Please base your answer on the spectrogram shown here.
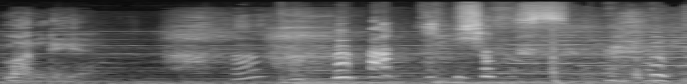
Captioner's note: all giggling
